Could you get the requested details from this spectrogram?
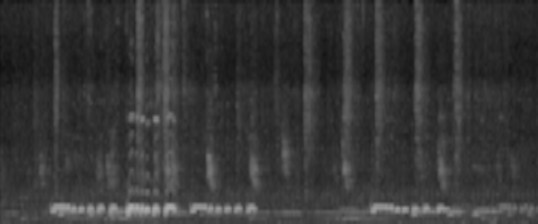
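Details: A local zebra dove calls in two phrases of quick, rolling trilled coos, each trailing off into fainter low notes, the second after a three-second gap.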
